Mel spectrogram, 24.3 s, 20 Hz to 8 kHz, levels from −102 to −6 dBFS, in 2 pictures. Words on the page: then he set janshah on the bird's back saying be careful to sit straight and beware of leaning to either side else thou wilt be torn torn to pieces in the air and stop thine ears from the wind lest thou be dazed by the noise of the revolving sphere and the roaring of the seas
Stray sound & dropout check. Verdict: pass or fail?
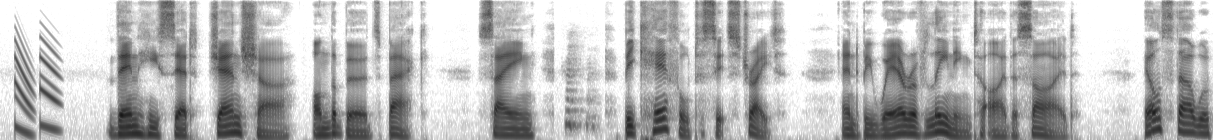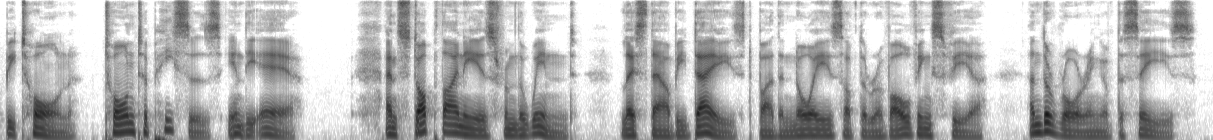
fail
